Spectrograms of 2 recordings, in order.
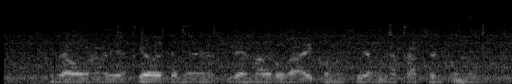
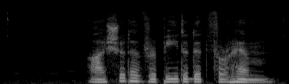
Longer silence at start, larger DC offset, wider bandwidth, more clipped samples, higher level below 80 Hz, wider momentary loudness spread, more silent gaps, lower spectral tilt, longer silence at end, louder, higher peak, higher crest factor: second, 0.05 s vs 0.9 s; neither; second, 11 kHz vs 13 kHz; neither; about the same, -60 dBFS vs -62 dBFS; first, 14 LU vs 3 LU; neither; about the same, -6.5 dB/octave vs -5.5 dB/octave; second, 0 s vs 0.15 s; about the same, -35 LUFS vs -34 LUFS; first, -14 dBFS vs -18 dBFS; about the same, 20 dB vs 18 dB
